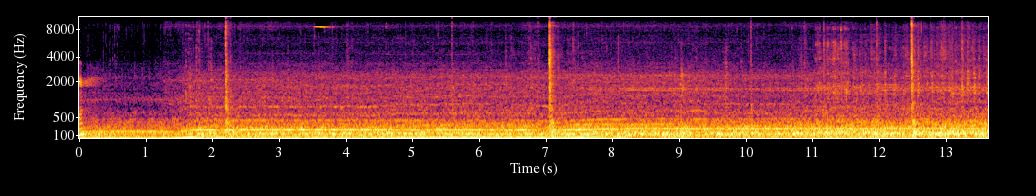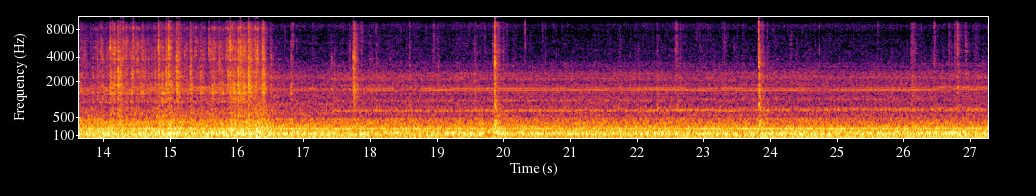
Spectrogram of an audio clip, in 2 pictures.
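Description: Tractor engine running steadily while it drives a Meyer forage wagon unloading chopped triticale silage out the back. The engine speed steps up shortly after the start and again about eight seconds in, with occasional sharp clicks from the machinery.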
